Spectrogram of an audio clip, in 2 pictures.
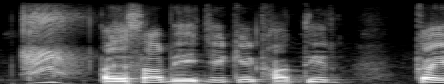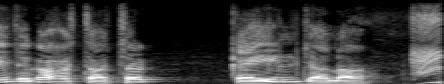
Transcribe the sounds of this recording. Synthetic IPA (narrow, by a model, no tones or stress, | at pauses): pɛːsabʱeːd͡ʒekekʰaːt̪ɪɾ | kɐid͡ʒɐɡəɦəsʈaːt͡ʃəɾ | kəild͡ʒaːlaː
